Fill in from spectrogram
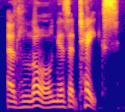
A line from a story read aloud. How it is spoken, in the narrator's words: she snapped back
